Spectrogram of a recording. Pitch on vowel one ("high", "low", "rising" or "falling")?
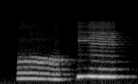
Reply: low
